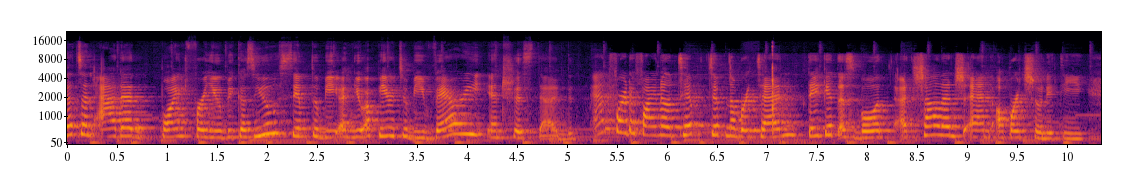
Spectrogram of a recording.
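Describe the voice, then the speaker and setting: The speaker has a non-native accent and lively intonation. Music plays in the background, and audible room echo is present. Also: woman, high pitch for a woman, moderate pace, hardly any pauses. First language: not English. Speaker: former flight attendant, vlogger. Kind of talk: advice vlog.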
